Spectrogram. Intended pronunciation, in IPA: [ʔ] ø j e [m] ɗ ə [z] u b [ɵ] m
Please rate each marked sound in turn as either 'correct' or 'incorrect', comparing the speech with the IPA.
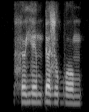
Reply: incorrect, correct, correct, incorrect

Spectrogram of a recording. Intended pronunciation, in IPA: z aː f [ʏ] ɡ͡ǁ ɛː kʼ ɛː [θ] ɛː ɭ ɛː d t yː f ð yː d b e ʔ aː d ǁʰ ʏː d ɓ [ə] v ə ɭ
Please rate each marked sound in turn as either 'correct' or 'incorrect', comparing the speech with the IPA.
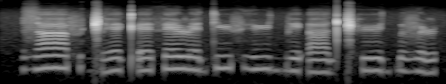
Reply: correct, correct, correct

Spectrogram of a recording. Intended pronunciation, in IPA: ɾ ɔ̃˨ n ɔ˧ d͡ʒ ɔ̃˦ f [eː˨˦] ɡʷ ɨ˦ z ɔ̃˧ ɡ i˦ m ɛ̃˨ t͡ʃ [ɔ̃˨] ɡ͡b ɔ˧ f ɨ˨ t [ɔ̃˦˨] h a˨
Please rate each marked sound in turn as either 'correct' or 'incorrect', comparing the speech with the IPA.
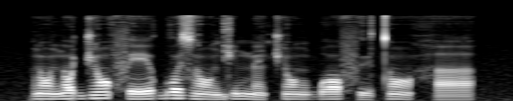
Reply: correct, incorrect, correct

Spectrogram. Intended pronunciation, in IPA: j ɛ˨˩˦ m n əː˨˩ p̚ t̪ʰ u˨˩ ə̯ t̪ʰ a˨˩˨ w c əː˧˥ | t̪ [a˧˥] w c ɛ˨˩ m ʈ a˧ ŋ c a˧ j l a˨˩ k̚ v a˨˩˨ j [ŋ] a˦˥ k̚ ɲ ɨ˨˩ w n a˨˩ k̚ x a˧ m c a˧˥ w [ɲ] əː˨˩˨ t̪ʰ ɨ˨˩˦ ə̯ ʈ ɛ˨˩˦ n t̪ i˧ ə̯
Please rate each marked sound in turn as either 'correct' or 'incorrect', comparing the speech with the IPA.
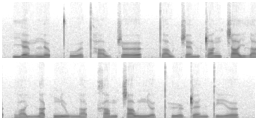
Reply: incorrect, incorrect, correct

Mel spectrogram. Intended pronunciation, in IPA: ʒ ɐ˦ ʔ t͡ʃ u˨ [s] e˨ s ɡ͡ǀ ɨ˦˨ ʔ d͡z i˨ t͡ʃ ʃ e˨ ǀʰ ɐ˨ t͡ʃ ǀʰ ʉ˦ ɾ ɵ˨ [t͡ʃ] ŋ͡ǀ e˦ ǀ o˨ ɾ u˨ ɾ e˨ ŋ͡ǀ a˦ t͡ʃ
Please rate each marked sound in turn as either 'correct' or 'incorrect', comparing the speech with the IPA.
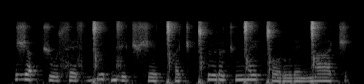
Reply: correct, correct

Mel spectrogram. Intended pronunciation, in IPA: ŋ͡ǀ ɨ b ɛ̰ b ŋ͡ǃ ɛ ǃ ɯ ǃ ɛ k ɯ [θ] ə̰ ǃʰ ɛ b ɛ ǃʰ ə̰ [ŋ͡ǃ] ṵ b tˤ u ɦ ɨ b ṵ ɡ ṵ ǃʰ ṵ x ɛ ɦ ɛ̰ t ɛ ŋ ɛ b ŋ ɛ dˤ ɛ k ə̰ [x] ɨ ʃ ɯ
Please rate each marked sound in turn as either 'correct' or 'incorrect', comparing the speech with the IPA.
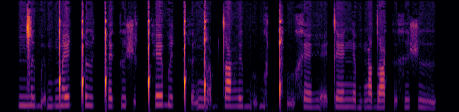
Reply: incorrect, correct, correct

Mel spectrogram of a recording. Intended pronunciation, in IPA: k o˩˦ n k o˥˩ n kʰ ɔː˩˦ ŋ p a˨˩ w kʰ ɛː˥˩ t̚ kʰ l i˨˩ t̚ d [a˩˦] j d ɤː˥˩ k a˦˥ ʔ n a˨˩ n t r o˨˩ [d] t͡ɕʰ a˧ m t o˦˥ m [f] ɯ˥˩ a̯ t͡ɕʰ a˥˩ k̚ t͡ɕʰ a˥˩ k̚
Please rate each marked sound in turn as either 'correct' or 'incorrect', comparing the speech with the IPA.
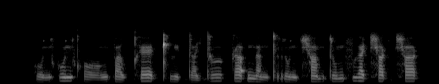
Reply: correct, incorrect, correct

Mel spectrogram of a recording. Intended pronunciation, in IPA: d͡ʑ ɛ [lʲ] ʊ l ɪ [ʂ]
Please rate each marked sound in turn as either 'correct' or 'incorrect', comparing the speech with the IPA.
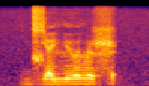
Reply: correct, correct

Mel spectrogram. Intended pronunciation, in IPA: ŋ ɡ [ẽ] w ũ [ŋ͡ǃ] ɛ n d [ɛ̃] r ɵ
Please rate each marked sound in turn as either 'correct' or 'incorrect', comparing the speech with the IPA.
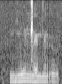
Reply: incorrect, incorrect, correct

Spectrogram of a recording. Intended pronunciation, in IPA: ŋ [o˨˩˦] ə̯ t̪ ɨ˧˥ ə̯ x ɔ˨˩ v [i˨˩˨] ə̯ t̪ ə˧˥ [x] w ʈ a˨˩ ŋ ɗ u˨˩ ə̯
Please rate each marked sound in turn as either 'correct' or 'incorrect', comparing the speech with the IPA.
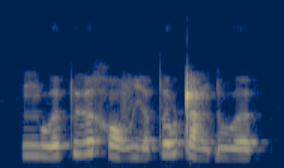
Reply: incorrect, correct, incorrect

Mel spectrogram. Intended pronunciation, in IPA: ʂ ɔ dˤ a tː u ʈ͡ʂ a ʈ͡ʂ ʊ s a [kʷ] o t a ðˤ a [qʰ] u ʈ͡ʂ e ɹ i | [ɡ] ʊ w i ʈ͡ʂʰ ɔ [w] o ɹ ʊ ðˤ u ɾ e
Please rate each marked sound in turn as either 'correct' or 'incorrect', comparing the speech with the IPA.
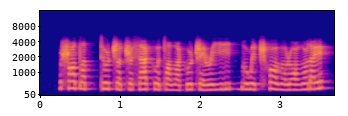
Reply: incorrect, incorrect, correct, incorrect

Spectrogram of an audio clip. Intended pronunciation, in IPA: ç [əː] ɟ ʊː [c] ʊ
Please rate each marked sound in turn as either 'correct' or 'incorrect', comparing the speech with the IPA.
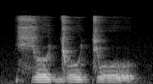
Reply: correct, correct

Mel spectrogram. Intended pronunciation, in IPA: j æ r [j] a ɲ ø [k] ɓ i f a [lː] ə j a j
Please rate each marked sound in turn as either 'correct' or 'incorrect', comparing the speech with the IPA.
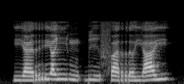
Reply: correct, incorrect, incorrect

